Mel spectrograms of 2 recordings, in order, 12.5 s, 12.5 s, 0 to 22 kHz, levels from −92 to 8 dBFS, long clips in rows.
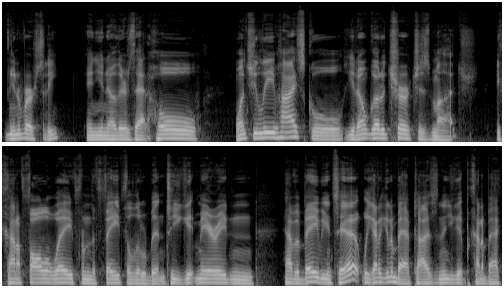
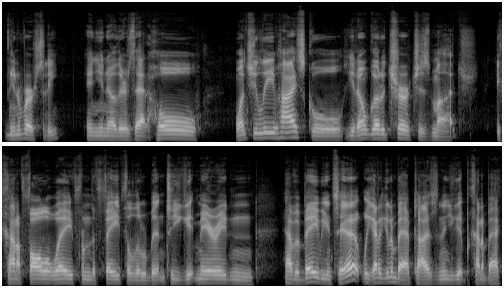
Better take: first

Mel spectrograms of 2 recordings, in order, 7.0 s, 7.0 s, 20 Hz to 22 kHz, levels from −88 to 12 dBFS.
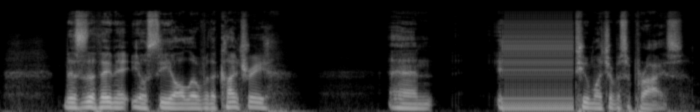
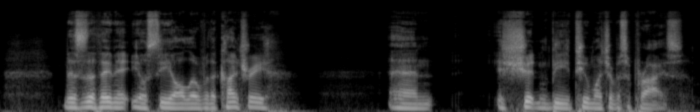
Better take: second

